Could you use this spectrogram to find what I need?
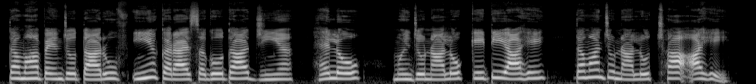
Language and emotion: Sindhi, neutral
